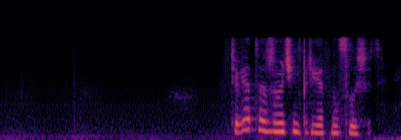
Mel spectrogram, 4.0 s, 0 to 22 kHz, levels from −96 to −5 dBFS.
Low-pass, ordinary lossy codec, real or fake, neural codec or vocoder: 7.2 kHz; none; fake; codec, 16 kHz, 0.5 kbps, X-Codec, WavLM features, trained on Multilingual LibriSpeech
